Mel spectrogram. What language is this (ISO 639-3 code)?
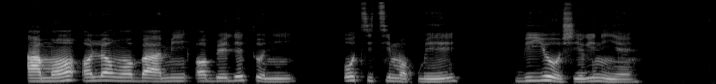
yor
